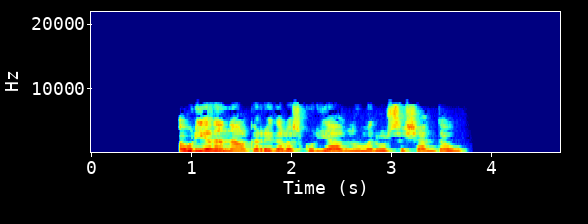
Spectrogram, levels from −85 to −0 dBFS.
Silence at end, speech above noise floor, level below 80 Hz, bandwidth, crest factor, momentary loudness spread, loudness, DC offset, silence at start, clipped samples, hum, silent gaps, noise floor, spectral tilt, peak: 1 s; over 73 dB; -60 dBFS; 8 kHz; 18 dB; 8 LU; -17 LUFS; under 0.1%; 0.9 s; under 0.1%; none; none; under -90 dBFS; -4.5 dB/octave; -2 dBFS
